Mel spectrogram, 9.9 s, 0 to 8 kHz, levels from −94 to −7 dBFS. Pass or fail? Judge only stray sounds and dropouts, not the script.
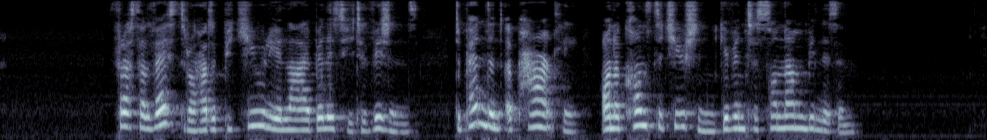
pass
